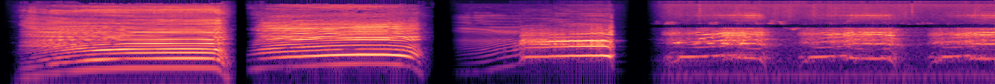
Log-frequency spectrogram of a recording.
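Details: Cow mooing: three long, deep, drawn-out moos, then a run of shorter, rhythmic moos about every one and a half seconds.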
